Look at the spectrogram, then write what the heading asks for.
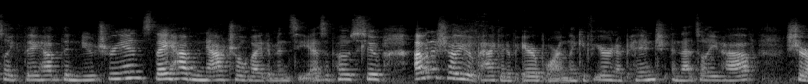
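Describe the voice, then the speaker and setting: A woman's voice: medium pitch, bright, forceful tone, a little hiss or hum. A young woman with a stuffy, sniffly voice chatting casually to camera as a vlogger, full of fillers and self-deprecating asides. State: congested, sniffly. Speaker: lifestyle vlogger. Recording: echoey room, voice a bit far from mic.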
